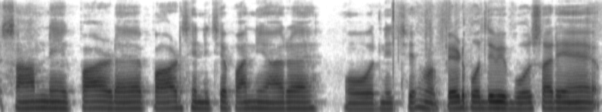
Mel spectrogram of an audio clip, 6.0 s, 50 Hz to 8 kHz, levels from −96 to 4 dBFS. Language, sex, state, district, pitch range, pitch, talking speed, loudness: Marwari, male, Rajasthan, Nagaur, 120-125 Hz, 120 Hz, 190 wpm, -16 LUFS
